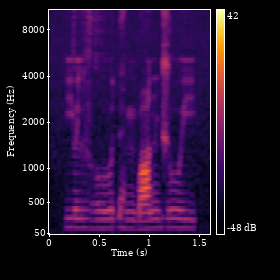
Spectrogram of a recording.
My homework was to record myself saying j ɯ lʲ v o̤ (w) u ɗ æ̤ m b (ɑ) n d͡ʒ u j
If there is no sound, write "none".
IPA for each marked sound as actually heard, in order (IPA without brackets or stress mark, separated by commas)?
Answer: ɣ, ɑ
